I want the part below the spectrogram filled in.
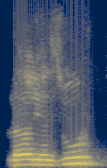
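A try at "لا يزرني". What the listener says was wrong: La yazur wawunya ngilang. Roknya sukun.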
